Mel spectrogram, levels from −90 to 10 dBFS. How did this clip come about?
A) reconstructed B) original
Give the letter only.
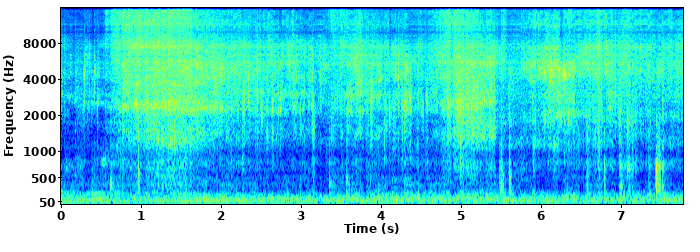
A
